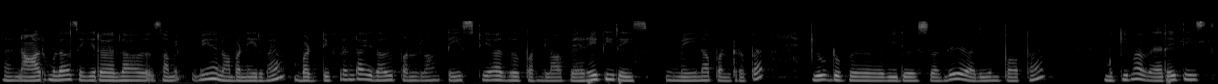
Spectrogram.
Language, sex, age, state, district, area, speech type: Tamil, female, 18-30, Tamil Nadu, Namakkal, rural, spontaneous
